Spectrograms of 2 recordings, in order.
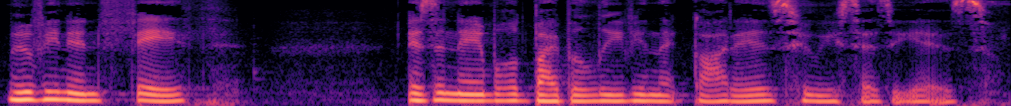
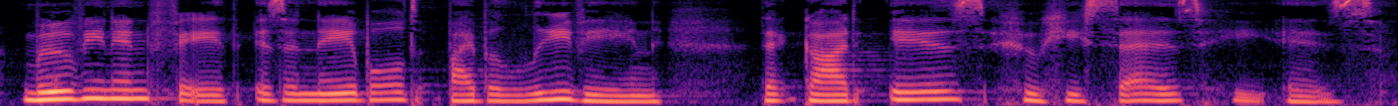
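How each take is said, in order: First: Said in the usual way. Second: "God is who he says he is" slowed word by word; slow emphatic repeat. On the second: Real, not acted. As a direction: spell out the lesson slowly, ending on spaced "he is". Key lesson repeated for emphasis.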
